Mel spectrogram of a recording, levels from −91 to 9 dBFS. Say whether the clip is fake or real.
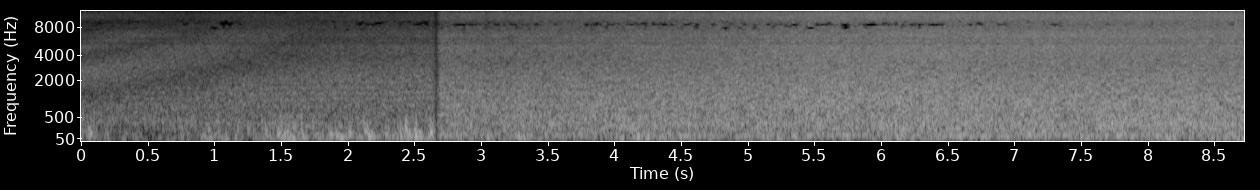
real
